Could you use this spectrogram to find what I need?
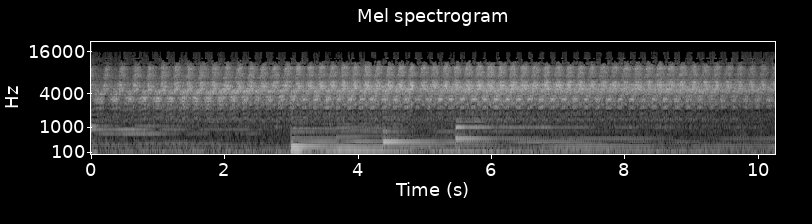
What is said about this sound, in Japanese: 何事もなかったようにセミは再び歌い出しました。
